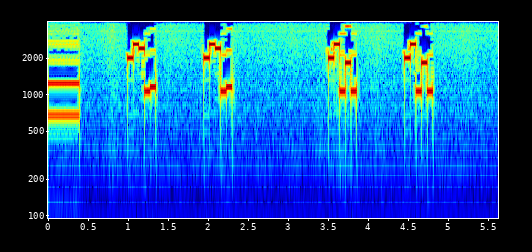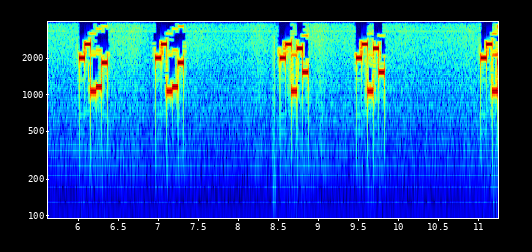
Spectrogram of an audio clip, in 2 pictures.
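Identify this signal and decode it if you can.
Five-tone selective call (ZVEI), heard as quick runs of five tones, tones of about 70 ms. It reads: 88012 88012 88171 88171 88127 88127 88105 88105
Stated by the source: ZVEI five-tone selective call 88203 received by SDR, logged by Feuerwehr Orlamünde.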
